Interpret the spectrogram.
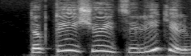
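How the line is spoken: Exclaiming. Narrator (Russian): воскликнул Флар

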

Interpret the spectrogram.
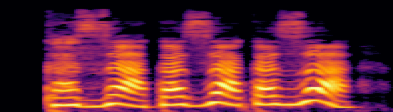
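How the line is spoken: Yelling from below. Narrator (Russian): завопила снизу Марина

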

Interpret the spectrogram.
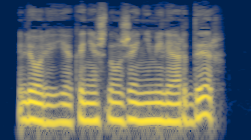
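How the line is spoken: Soft-spoken. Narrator (Russian): мягко говорит Глеб

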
